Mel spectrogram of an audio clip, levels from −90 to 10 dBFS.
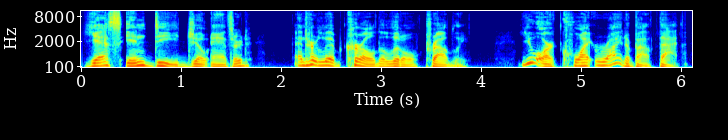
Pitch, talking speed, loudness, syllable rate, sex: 125 Hz, 165 wpm, -18 LUFS, 5.3 syllables/s, male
